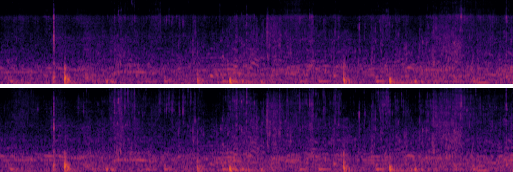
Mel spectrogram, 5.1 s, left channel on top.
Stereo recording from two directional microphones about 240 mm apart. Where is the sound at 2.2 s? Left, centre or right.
Right.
